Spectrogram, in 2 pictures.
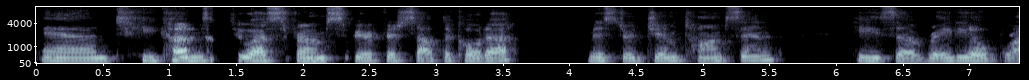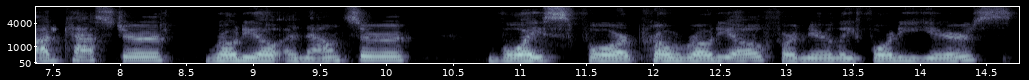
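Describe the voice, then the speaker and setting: A woman hosting a gathering, introducing guests in a soft-spoken, gently halting way. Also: on the low side, fairly even intonation. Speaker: event host. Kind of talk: welcoming introductions.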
